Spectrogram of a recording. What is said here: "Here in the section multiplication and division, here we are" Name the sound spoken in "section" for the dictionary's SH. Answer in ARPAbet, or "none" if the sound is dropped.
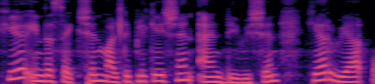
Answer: SH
